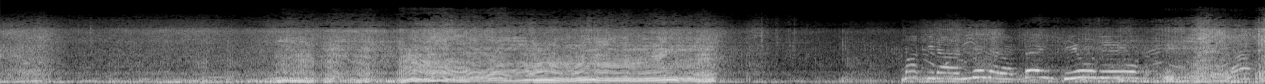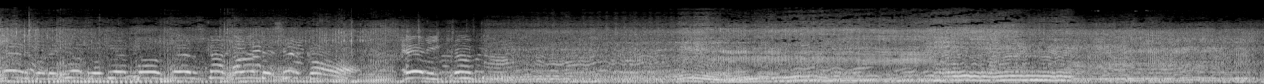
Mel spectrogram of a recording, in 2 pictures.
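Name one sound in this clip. A dirt bike engine revs up and down.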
